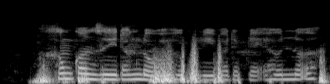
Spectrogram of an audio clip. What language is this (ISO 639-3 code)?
vie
